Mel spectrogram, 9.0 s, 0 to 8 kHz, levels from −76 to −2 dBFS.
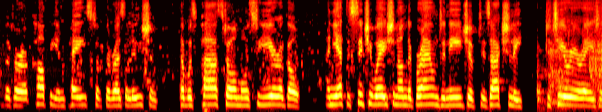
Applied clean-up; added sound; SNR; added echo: classical method spectral subtraction.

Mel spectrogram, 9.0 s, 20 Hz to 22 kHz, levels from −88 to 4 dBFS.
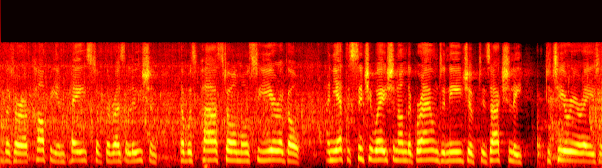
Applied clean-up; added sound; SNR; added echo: none; Toilet flush; 16 dB; none.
